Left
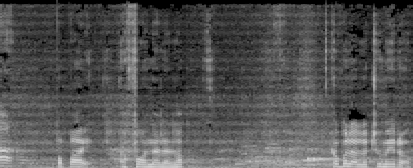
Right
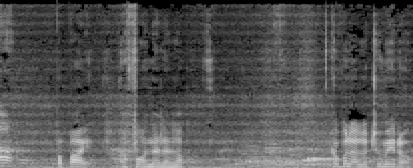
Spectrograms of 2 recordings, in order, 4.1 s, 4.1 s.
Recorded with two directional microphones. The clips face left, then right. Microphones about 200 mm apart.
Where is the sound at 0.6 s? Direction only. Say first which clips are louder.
Left 3 dB; 30° left (ahead or behind).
